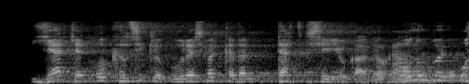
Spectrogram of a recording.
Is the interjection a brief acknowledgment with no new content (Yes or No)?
Yes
